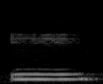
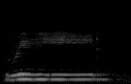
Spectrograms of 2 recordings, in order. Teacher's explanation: the e sound is made with the front smiley movement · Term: long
